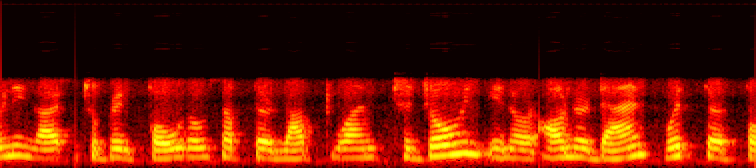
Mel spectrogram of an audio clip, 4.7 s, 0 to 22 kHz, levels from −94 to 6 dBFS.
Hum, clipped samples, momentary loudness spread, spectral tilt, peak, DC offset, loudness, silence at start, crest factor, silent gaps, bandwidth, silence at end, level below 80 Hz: none; under 0.1%; 7 LU; -9.5 dB/octave; -6 dBFS; under 0.1%; -23 LUFS; 0 s; 16 dB; none; 4 kHz; 0 s; -76 dBFS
